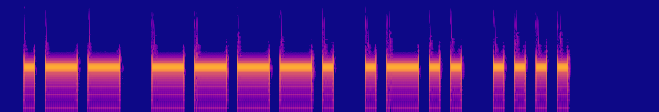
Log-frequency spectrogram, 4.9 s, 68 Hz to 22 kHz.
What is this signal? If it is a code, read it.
Morse code, heard as a keyed tone, about 15 wpm, 700 Hz. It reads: W9LH
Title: USA Call Signs - 4 Characters - 3x Character Spacing - 15wpm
